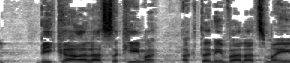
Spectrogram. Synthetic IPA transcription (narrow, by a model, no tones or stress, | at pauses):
l | beikaʁalaːsakimaakt̪animvealaːt͡smai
